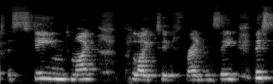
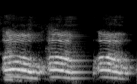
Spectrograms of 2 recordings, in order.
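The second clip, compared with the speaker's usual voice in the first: laughing oh; 4 semitones higher, 6 dB louder, much slower than usual. Real, not acted. Laughing mock gasp.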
